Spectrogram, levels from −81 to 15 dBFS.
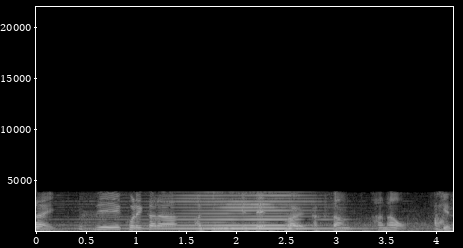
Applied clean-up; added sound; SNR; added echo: none; Bowed string instrument; -1 dB; none.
